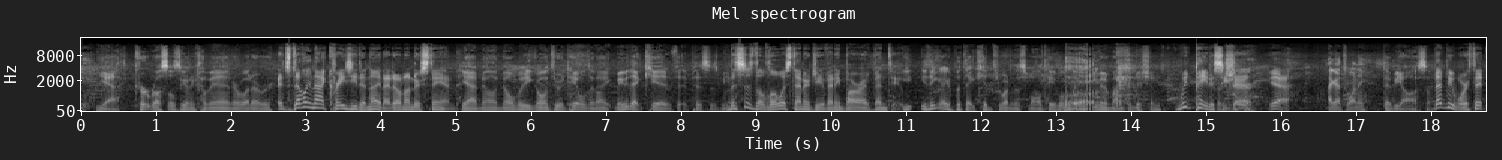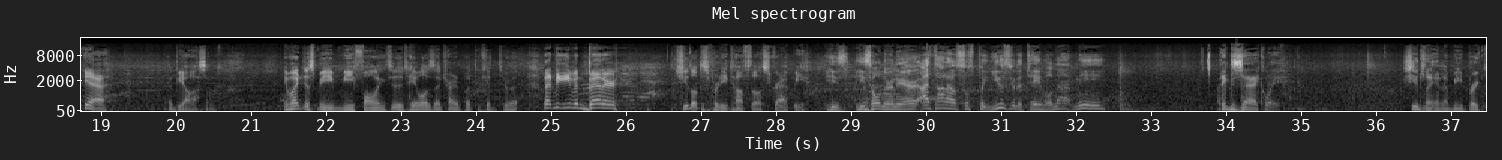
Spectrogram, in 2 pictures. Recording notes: Recorded at the Stumble in Minden.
